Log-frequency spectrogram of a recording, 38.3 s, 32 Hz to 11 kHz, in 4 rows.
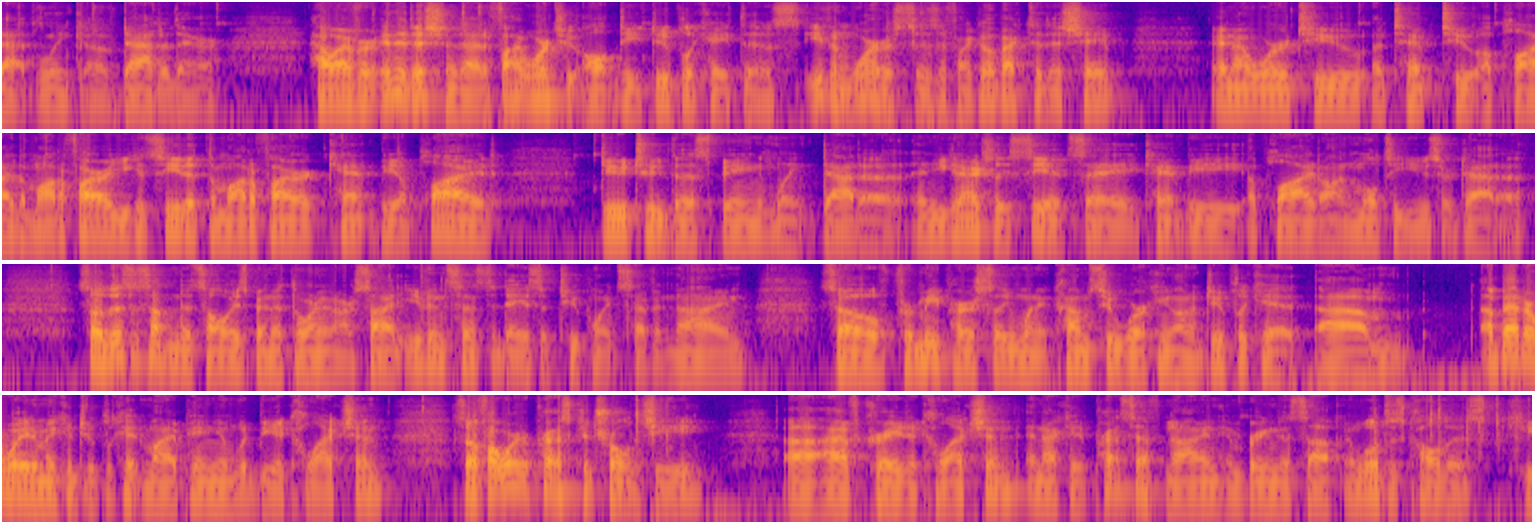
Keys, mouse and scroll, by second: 0.1 click, 0.4 x, 0.8 click, 1.2 click, 1.9-2.3 scroll up 1, 2.8 alt+d, 3.3 click, 3.9 click, 6.5 click, 8.3 click, 9.2 click, 9.7 click, 9.9 double click, 11.2 click, 11.6 click, 13.1 click, 19.3 click, 19.8 x, 20.0 click, 20.8 click, 21.2 scroll down 1, 21.6 shift+middle click, 30.9 middle click, 32.6 g, 35.4 F9, 36.3 click, 37.6-38.1 typing.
